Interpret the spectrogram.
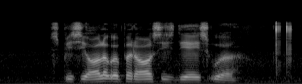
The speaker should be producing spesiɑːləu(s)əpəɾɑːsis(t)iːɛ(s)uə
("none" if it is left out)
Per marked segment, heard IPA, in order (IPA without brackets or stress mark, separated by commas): none, d, s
